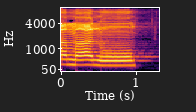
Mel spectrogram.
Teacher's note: a ini panjang satu alif karena dia itu mad badal ya. Badal itu artinya ganti.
